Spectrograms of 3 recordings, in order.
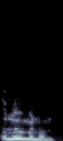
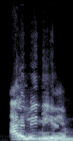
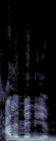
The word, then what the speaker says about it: aluminium: is aluminium they said aluminum they say how do you say it aluminium the way it's spelt oh get out of here how how how if you hear scientists pronounce it it's aluminium it's it's it's splattered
